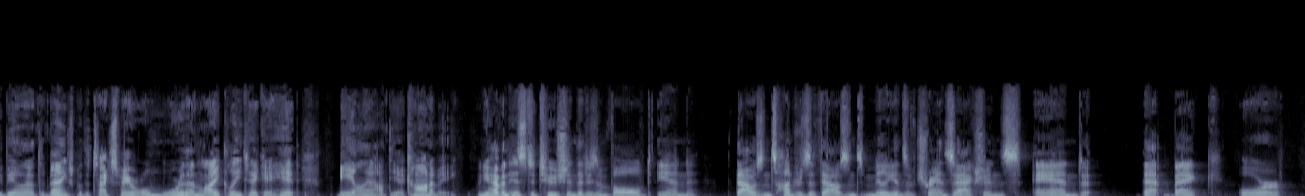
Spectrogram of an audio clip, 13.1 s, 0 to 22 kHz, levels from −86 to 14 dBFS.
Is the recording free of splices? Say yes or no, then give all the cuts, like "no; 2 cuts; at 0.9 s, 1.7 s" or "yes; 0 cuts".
yes; 0 cuts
